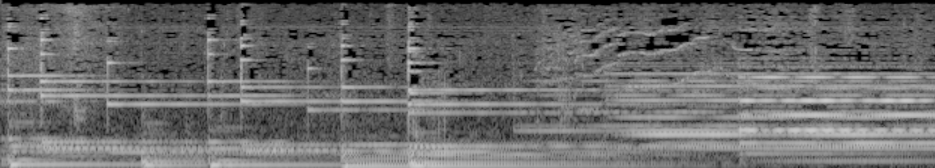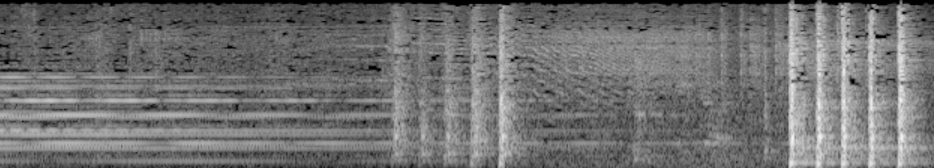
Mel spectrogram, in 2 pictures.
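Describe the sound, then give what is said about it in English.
Sustained ringing, chime-like tones fade out, then a quick series of about four knocks on a door, followed by a louder, tighter cluster of knocks near the end. “Hello? Who's there? It's …. We spoke yesterday. Open the door, please.”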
